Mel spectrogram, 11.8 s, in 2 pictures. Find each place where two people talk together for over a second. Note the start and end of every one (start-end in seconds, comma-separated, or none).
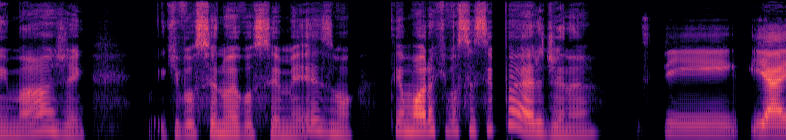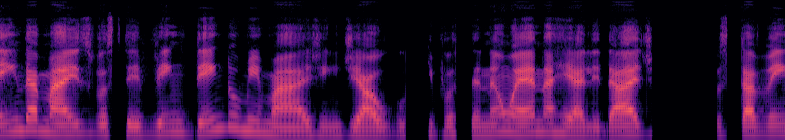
none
